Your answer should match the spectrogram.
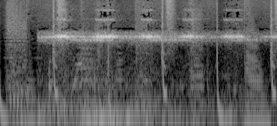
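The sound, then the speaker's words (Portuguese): Crickets chirp in a steady, high-pitched trill that runs almost without a break, clear. Occasional soft clicks and thuds sit underneath, and no one speaks. “Cri, cri, cri, cri.”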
